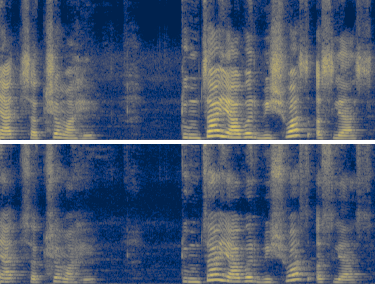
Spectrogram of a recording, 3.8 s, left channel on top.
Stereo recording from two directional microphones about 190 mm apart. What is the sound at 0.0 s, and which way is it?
Speech, 35° left (ahead or behind).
